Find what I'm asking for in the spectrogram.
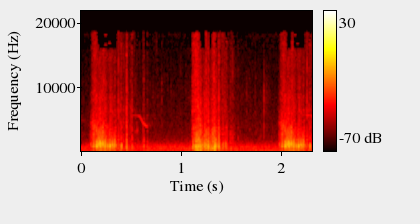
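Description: Three slow, evenly spaced footsteps crunch and compact fresh, undisturbed snow among pine trees in cold weather, each a broad gritty burst, with quiet pauses between and no one talking.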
